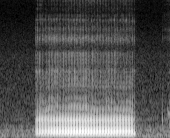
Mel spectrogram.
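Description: A French Bulldog snores once, a low, rough, buzzing rumble lasting about a second and a half.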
